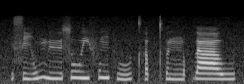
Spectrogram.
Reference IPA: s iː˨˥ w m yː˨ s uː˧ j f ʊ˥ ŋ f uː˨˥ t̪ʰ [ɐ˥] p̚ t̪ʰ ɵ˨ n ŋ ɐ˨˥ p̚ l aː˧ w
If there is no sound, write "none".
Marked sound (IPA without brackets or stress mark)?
ɐ˨˥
